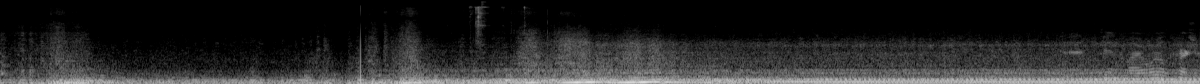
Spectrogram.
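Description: A car nicknamed Buttercup cold-starting on a cold morning: a steady, close engine rumble that swells as it's revved, then settles back into an even idle.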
